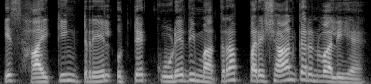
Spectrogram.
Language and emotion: Punjabi, disgusted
